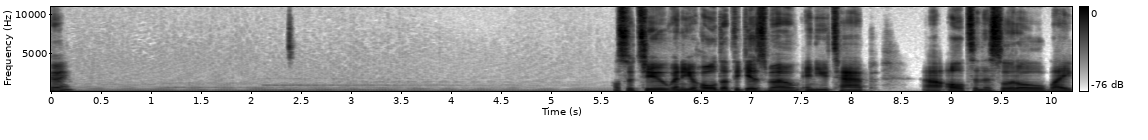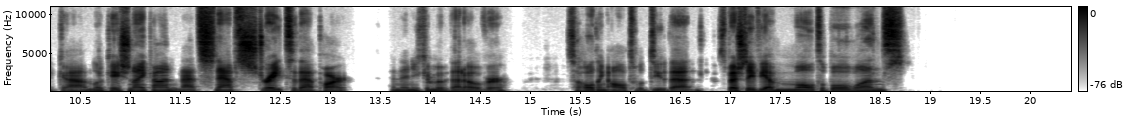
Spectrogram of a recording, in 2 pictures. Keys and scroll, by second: 4.7 w, 18.8 q, 19.9 w.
